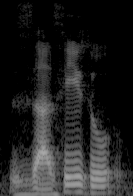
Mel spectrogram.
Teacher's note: ज़रा सा ज़ुबान का जो किनारा है और सामने के नीचे वाले दांतों के किनारे से टकराए तो ज़ा अदा होता है। मखरज के एतबार से इसका नाम असलिया है।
